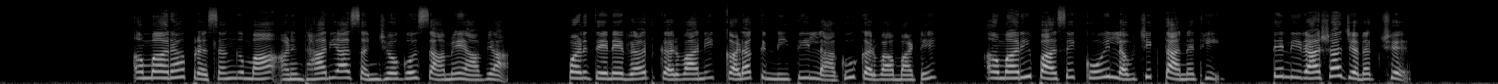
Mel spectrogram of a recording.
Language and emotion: Gujarati, sad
